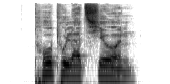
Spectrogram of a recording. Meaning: population (collection of organisms)
- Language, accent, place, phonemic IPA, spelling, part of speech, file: German, Germany, Berlin, /populaˈt͡si̯oːn/, Population, noun, De-Population.ogg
